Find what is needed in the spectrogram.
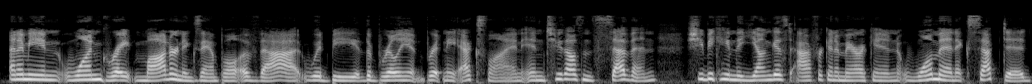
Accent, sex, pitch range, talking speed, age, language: American, female, 185-235 Hz, 145 wpm, 20-39, English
